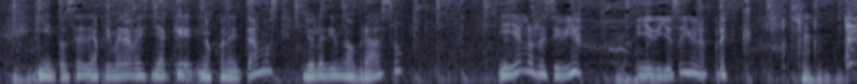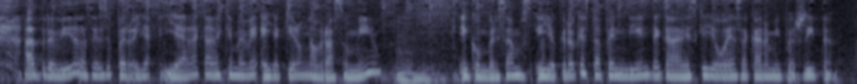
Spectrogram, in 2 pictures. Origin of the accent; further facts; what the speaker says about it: Cuba; yo tuve el privilegio de vivir en mi país, donde nací, en Cuba, y el ambiente, los vecinos, tú conoces a todos los vecinos.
